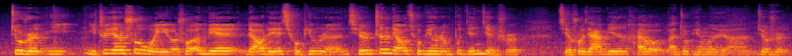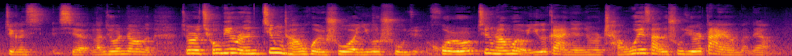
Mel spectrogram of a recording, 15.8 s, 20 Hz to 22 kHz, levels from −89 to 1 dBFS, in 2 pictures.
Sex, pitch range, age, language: male, 180-235 Hz, 30-49, Chinese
